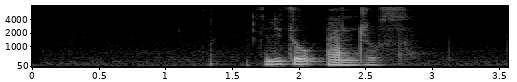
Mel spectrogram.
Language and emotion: Russian, neutral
